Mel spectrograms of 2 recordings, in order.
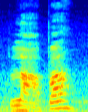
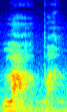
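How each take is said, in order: First: The word is said with a high tone. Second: The word is said with a low tone. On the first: It means home. "In higher tone, lapa means home" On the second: It means to be tired. "Lower tone, which lapa. Lapa means to be tired"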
